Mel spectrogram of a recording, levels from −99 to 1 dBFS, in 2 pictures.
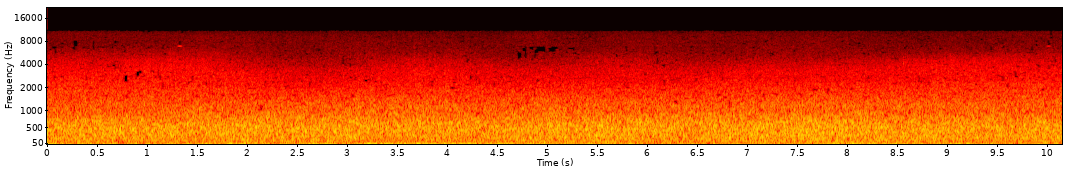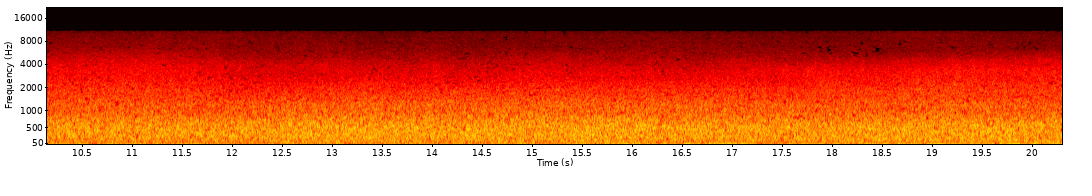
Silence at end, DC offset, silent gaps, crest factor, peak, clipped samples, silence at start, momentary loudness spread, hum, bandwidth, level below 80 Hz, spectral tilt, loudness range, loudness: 0 s; under 0.1%; none; 14 dB; -16 dBFS; under 0.1%; 0 s; 1 LU; none; 11 kHz; -40 dBFS; -7 dB/octave; 1 LU; -32 LUFS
